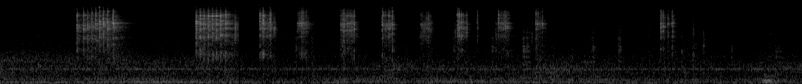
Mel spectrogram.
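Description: Torque wrench's ratchet head clicking as it is worked back and forth on a lower intake manifold bolt of a supercharged GM 3800 engine while the bolt is torqued down. Two longer rattling runs of clicks come about one and two seconds in, then single clicks about two or three a second, with one last click near the end.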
